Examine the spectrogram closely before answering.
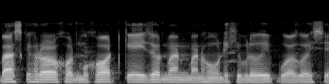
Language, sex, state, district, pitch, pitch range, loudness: Assamese, male, Assam, Sonitpur, 110 Hz, 105-110 Hz, -19 LUFS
